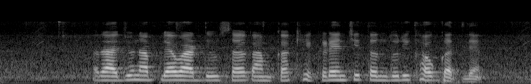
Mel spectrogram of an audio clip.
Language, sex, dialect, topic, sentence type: Marathi, female, Southern Konkan, agriculture, statement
